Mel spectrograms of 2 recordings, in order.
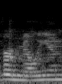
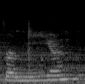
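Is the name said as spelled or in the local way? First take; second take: as spelled; local way. First: The name is said the way it is spelled. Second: The name is said in the shortened local way. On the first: "spelled like Vermilion" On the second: "a lot of the people pronounce it"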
